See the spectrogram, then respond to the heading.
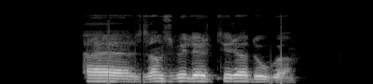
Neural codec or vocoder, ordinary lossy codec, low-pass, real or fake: none; MP3, 48 kbps; 10.8 kHz; real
